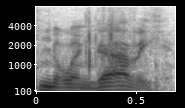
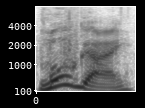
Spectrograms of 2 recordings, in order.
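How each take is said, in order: First: It is said as written, like 'Mill-en-gavvy'. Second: It is said with two syllables, like 'Mull-guy'. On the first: This is how the spelling reads. The speaker calls it wrong. "when you read the word, it's Millengavi" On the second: This is how the name is actually pronounced. The speaker calls it right. "it's pronounced Mulgai"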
